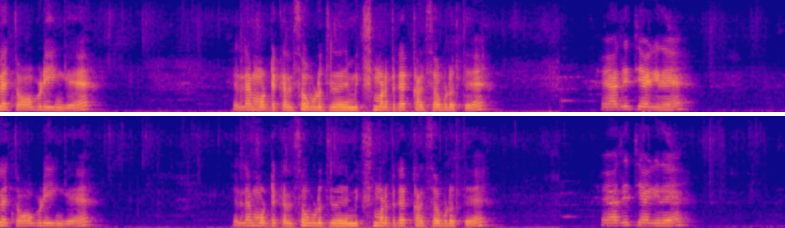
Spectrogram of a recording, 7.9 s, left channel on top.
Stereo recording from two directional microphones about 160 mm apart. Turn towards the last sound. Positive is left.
turn(degrees=-45)  # may be behind; listen again after turning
